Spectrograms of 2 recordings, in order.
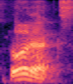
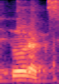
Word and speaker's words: tórax: a palavras ele thorax e vejam bem que a sílaba tônica está na penúltima linha l2v a los tórax nada de torax essa assim como olha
